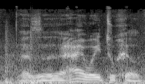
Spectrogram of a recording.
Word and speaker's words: Highway to Hell: Да, моя песня сегодня, это песня великой группы ACDC «Heavy to Hell». Highway to Hell.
